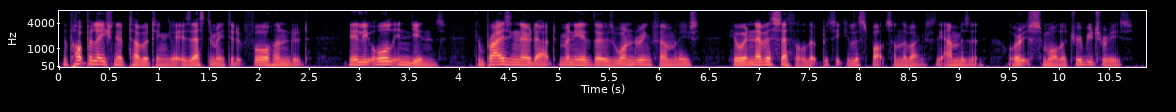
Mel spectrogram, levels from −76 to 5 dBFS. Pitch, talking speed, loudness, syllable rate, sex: 125 Hz, 205 wpm, -20 LUFS, 7.2 syllables/s, male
